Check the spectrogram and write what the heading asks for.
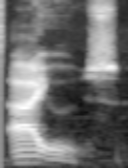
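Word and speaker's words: Iuz: And then he's like, well, actually, in the book, it specifically states it's Ayuz is how it's pronounced.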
